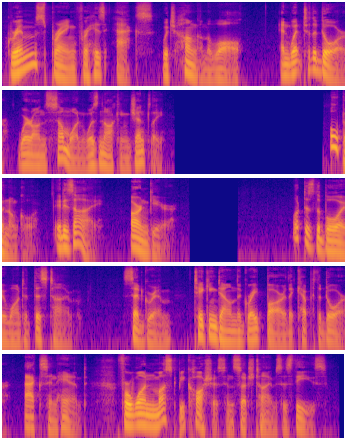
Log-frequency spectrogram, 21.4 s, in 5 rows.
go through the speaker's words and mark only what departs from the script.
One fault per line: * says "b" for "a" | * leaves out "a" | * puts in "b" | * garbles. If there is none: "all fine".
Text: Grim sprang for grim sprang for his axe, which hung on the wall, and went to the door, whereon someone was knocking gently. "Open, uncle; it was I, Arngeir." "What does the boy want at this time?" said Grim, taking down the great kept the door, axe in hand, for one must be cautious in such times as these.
* leaves out "grim sprang for"
* says "is" for "was"
* puts in "bar that"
